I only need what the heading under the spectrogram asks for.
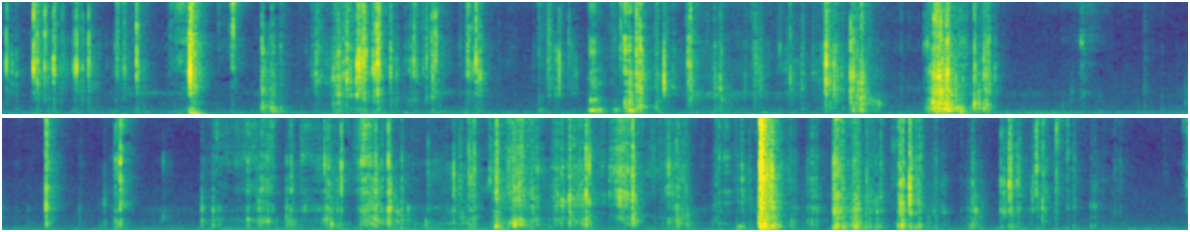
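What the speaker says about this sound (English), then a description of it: "I'm gonna use this double-sided tape" Double-sided tape being pulled, torn and pressed onto a paper envelope for a handmade shaker card, a series of faint, close crinkles, rips and tapping rustles with brief pauses between them.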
